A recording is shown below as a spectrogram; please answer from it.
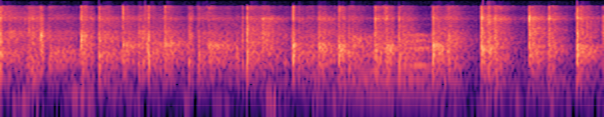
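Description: Audience applause at a monthly Hindi poetry gathering, dense clapping from a crowd that rises and falls in waves over a few seconds, mixed with a murmur of voices.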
